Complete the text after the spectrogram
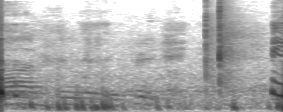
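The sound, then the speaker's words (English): Voices murmur, then a short burst of sharp hand claps breaks out, followed by another quick flurry of clapping at the end, as several people clap together briefly at a birthday celebration after the birthday song is sung and the candle is blown out. “Post pandemic, now we only clap,”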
